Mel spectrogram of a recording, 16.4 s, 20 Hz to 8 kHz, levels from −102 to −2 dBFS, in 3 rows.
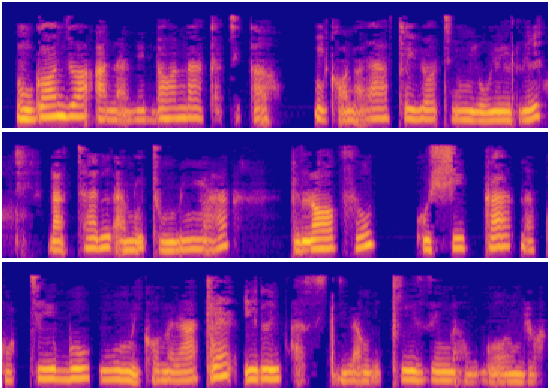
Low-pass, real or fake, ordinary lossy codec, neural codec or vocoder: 7.2 kHz; fake; MP3, 24 kbps; codec, 16 kHz, 1 kbps, FunCodec, trained on Chinese and English, 50 frames a second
